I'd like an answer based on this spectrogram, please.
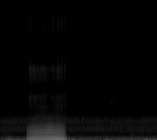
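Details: A big, heavy-set brown tabby house cat snores loudly in its sleep: one drawn-out, deep, rasping breath lasting under a second, with a rich buzzy tone that rises slightly, then quiet room background.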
